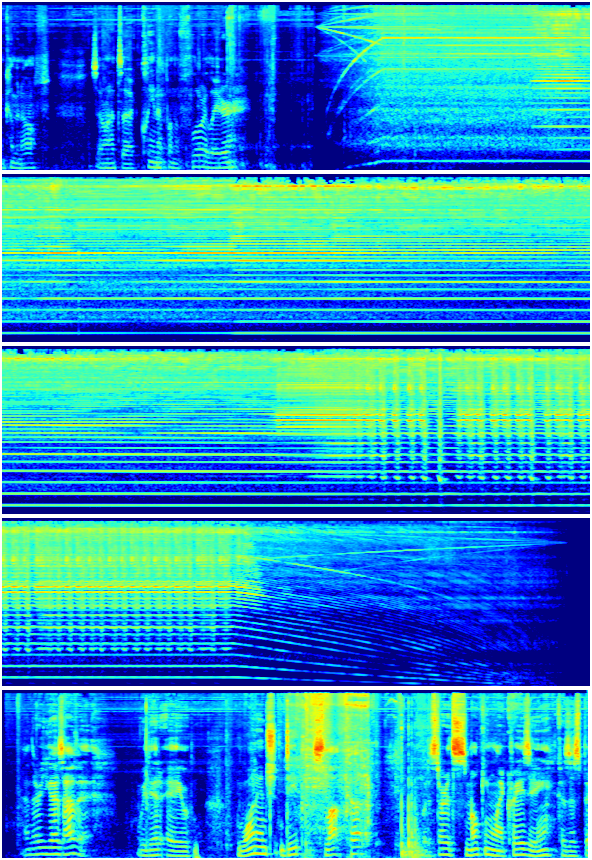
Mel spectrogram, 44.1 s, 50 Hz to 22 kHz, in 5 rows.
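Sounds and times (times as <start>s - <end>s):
router spindle high whine: 4.8s - 34.6s
router bit cutting wood: 4.8s - 34.9s, 39.3s - 41.6s.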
